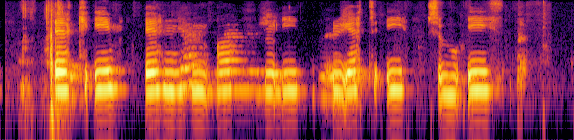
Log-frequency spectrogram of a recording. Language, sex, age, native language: Icelandic, male, 9, Icelandic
